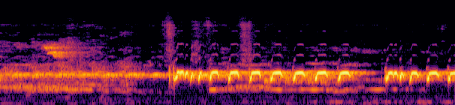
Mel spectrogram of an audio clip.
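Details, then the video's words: Clear-voiced local zebra dove singing actively: a long steady hum-like tone, then a sharp onset into a fast run of rolling, pulsed coos on an even pitch, a short pause, and another shorter run. "Perkutut lokal gacor sangat jernih sekali"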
